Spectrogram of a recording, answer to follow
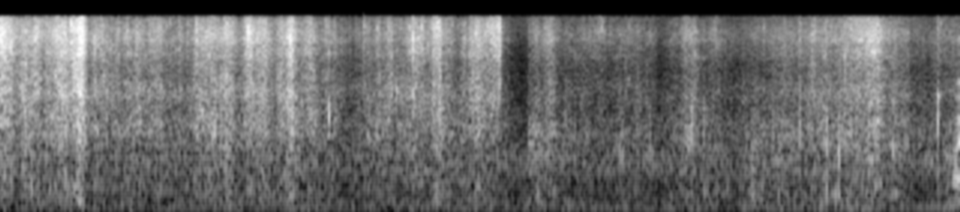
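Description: Rustling and crinkling of a nylon backpack rain cover being pulled over a pack and drawn around it, with a steady low wind rumble on the microphone.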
